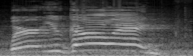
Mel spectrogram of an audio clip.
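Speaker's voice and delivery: high, drawn-out call; calling out, exasperated. Real, not acted. Streamer calls after the fleeing game creature, exasperated call.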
